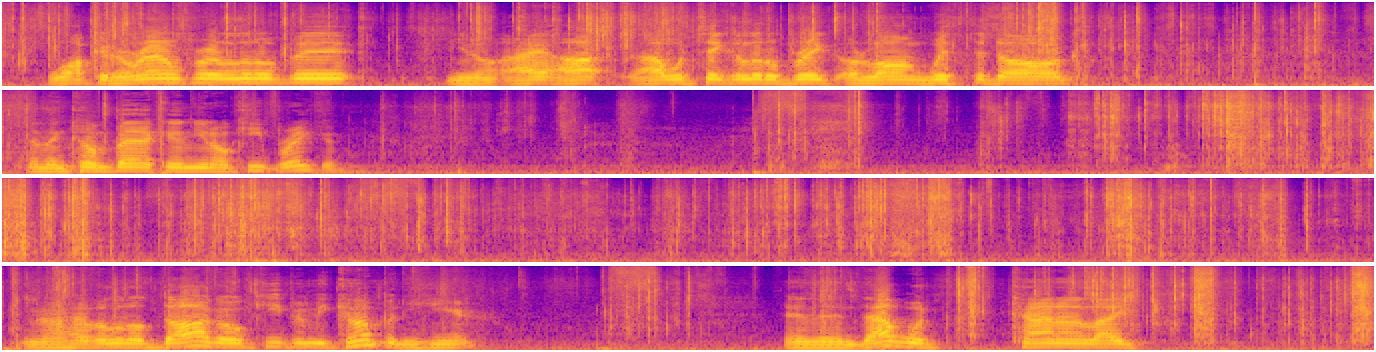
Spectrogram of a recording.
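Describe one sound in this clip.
Foil wrappers crinkle and tear open.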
